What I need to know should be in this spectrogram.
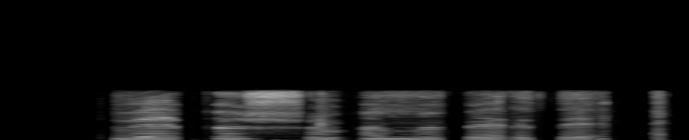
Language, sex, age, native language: Icelandic, female, 9, Icelandic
